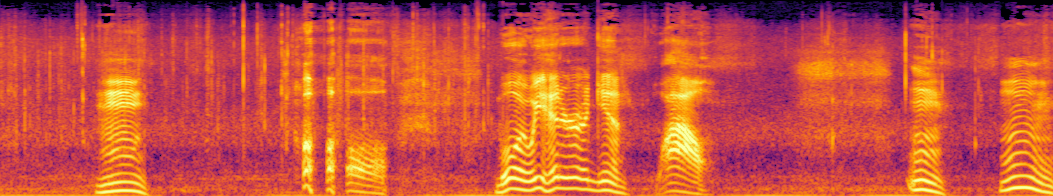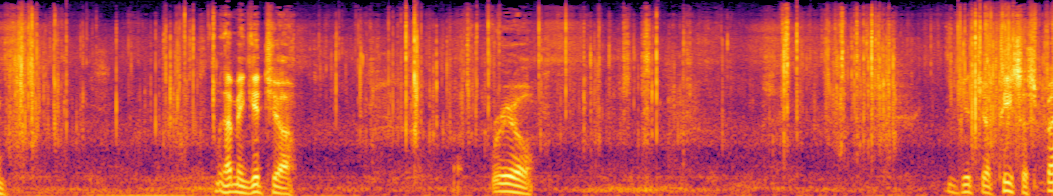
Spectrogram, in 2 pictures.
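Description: An older man talks calmly and close by, in short bursts.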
